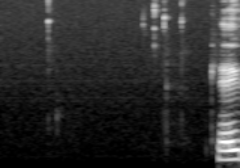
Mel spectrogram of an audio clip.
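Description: A few faint, sharp computer mouse clicks, three of them close together about a second and a half in. Near the end a woman's voice says "Okay", louder than the clicks.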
